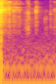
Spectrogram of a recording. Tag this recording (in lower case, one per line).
domestic sounds
coin (dropping)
